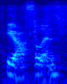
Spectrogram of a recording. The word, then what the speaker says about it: Theophylline: The author's note has the pronunciation of the title, so it's Theophylline.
